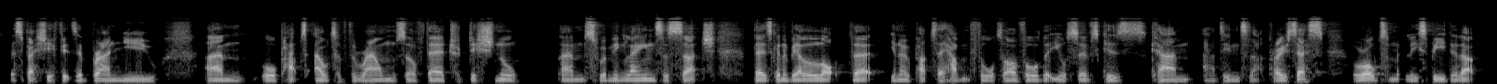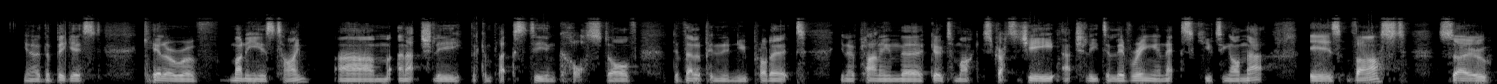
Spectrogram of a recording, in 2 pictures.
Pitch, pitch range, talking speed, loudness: 85 Hz, 80-90 Hz, 175 wpm, -23 LUFS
